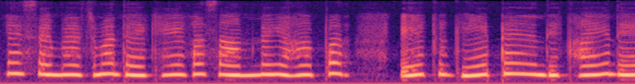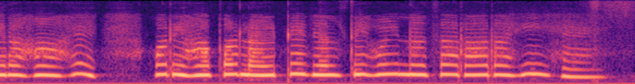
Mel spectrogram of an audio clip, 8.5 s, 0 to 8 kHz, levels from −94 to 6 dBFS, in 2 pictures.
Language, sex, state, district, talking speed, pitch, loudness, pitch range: Hindi, female, Rajasthan, Jaipur, 165 wpm, 340 Hz, -12 LUFS, 330-355 Hz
